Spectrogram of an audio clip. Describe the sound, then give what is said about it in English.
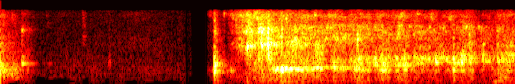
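A short sound, then a pause, before liquid is poured out as a libation to the west in honour of the Orishas, a steady, splashing stream that keeps flowing to the end. Moderately loud, with no voices. “We pour libations to the west and we say Ashe.”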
